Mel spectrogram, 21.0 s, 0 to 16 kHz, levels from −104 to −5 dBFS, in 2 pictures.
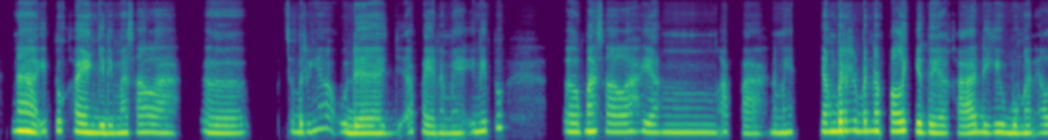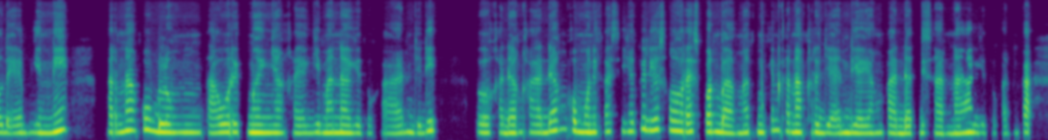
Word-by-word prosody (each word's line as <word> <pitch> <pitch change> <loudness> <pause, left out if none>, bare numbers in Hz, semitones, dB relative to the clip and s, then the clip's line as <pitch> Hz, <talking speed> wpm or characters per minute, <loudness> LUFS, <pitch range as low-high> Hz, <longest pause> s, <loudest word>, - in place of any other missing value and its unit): Nah 245 -4 +9
itu 250 +1 -5
Kak 250 -2 -2
yang 210 -1 +6
jadi 200 -1 +3
masalah. 210 -1 -2 0.4
Eee, 195 -1 -2 0.4
sebenarnya 250 +6 -5
udah 195 -2 +4 0.3
j - - -23
apa 240 0 -11
ya 195 - -2
namanya 195 0 -3
ini 230 +2 +1
tuh, 330 +7 -7 0.6
eee, 225 -1 +2
masalah 230 -1 +1
yang, 215 -2 -1 0.6
apa 225 -4 -11 0.2
namanya, 205 +1 -1 0.3
yang 230 0 +4
benar-benar 245 -1 +5
pelik 245 0 +4
gitu 225 -2 +5
ya 200 - -1
Kak 195 +2 0
di 210 - +1
hubungan 195 -1 +1
LDM 200 0 -5
ini, 200 +2 +3 0.5
karena 225 +5 +1
aku 285 - -4
belum 210 -1 +3
tahu 200 +1 -2
ritmenya 205 -1 +3
kayak 195 -1 -7
gimana, 205 0 +1
gitu 195 -1 -10
kan. 190 +3 -7
Jadi, 245 +7 -1 0.4
eee, 205 -1 -2
kadang-kadang 210 +5 -1
komunikasinya 230 0 0
tuh 300 - +1
dia 275 - +3
slow 255 -3 +2
respond 225 -1 +1
banget. 195 +1 -1
Mungkin 265 +6 -3
karena 230 -4 +1
kerjaan 200 -2 -1
dia 195 -1 0
yang 195 +1 -4
padat 190 -2 -2
di - - -7
sana, 185 0 -4 0.2
gitu 200 0 -17
kan 185 - -17
Kak, 210 +1 -3
210 Hz, 170 wpm, -21 LUFS, 200-230 Hz, 0.6 s, Nah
